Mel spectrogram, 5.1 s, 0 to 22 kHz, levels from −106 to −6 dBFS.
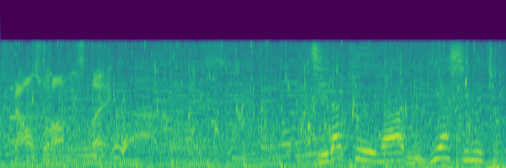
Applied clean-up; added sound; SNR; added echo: none; Stream; 7 dB; none.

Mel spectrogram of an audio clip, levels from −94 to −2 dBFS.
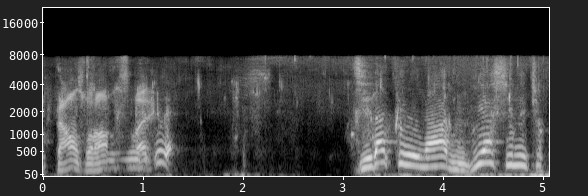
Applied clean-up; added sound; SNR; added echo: neural mask model Resemble Enhance denoiser.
